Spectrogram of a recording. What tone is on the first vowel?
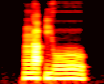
high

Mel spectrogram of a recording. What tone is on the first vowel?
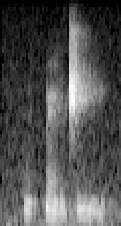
low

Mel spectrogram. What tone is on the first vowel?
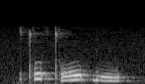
high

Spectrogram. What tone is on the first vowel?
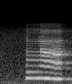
low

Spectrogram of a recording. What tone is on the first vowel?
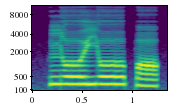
high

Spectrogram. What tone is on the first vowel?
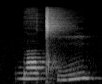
high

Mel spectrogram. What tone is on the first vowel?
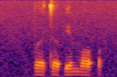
low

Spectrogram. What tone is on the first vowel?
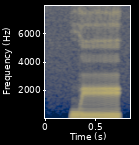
rising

